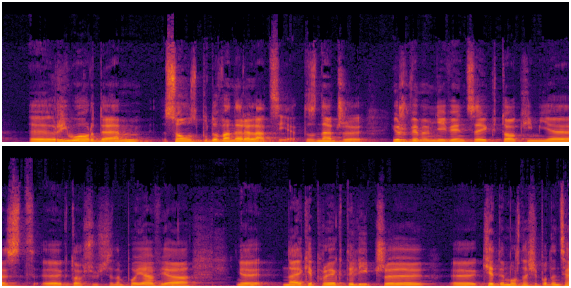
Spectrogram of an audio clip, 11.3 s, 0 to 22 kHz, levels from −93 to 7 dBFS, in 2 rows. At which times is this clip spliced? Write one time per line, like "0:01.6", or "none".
0:08.8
